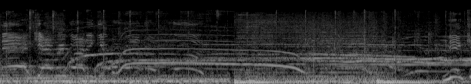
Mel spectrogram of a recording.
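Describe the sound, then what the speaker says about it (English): A studio audience at a live children's television broadcast cheers and whoops loudly. Shouts and yells rise over a sustained crowd roar, and voices are also heard. "Here's Nick, everybody. Give a round of"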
